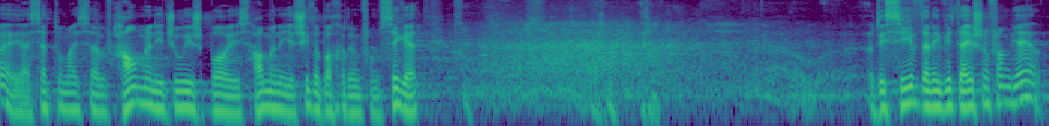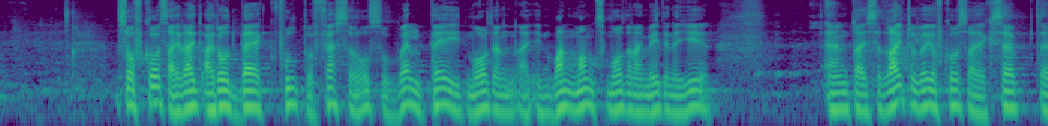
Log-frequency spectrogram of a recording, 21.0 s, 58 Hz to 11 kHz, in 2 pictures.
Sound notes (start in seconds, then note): 4.1 laughter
